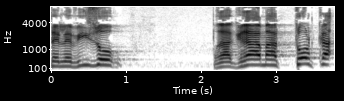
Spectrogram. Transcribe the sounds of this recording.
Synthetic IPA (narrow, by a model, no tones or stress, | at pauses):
elevizoʁ | pʁaɡʁamat̪olka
